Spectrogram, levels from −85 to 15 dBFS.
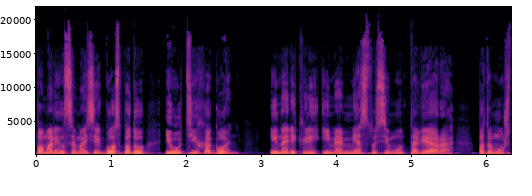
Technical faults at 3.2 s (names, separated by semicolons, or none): none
